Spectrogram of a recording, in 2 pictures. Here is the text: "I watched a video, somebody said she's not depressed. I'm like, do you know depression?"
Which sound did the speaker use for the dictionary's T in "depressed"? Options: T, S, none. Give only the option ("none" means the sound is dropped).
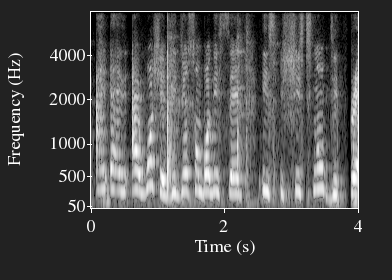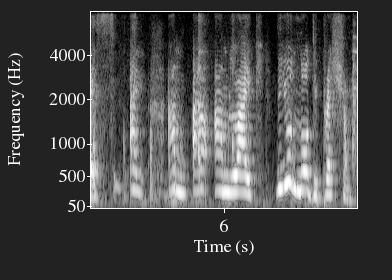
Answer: T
